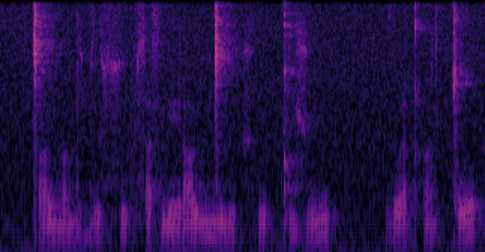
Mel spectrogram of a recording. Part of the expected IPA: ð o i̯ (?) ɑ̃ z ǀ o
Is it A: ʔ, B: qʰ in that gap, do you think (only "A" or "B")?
B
